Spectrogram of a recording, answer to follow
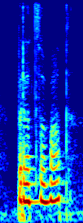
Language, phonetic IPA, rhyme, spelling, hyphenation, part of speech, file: Czech, [ˈprat͡sovat], -ovat, pracovat, pra‧co‧vat, verb, Cs-pracovat.ogg
- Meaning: 1. to work, to have a job 2. to work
